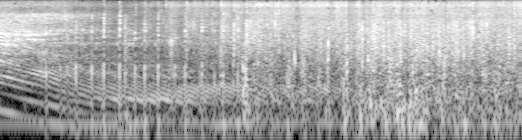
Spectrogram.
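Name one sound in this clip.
A tree trunk cracks and splinters as it gives way.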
